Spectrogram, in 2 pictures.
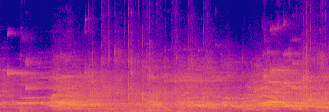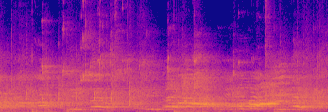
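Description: Live game sound in a basketball gym: a basketball bouncing on the hardwood floor now and then, under indistinct shouts and calls from players and spectators, echoing in the hall.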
